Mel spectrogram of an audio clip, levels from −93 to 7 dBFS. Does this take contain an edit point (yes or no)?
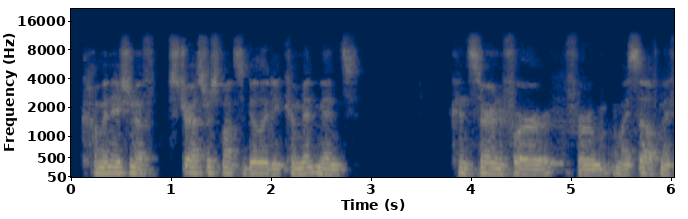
no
